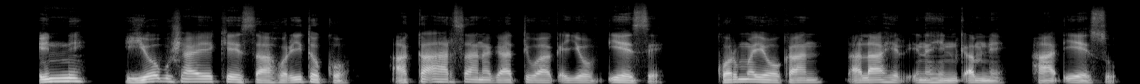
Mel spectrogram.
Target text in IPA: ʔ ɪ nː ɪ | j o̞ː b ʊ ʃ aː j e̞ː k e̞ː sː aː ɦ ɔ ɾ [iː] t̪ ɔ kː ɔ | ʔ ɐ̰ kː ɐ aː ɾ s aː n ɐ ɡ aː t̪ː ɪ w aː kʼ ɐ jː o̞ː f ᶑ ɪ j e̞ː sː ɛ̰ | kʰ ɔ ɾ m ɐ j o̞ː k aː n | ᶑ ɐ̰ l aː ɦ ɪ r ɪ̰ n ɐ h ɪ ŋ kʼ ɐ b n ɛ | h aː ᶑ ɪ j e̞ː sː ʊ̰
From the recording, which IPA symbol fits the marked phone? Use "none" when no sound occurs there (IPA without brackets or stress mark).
iː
